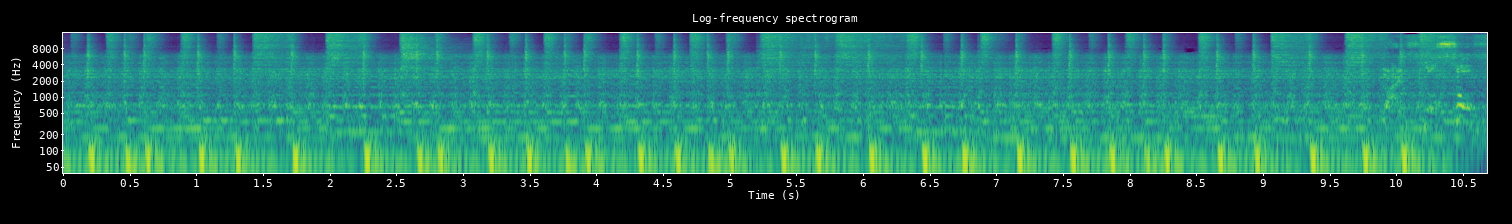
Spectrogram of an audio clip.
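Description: Heavy metal band playing live: distorted electric guitars over a steady, driving drum beat, with no vocals.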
